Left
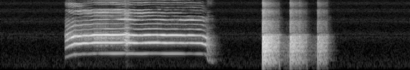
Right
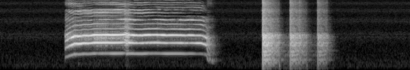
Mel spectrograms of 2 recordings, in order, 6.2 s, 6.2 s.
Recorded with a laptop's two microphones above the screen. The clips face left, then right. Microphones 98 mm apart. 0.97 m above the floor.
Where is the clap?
55° left (ahead or behind), 0.6 m.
